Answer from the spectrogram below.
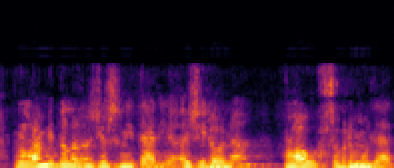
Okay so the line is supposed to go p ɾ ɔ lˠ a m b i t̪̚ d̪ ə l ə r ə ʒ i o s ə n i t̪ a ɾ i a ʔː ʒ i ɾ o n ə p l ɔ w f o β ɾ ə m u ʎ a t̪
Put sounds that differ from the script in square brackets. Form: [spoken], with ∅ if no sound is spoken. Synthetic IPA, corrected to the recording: p ɾ ɔ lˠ a m b i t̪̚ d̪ ə l ə r ə ʒ i o s ə n i t̪ a ɾ i [ə] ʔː ʒ i ɾ o n ə p l ɔ w [s] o β ɾ ə m u ʎ a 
